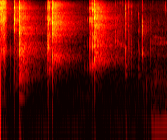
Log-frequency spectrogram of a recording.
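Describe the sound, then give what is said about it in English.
A can of pale ale being cracked open: a quick series of sharp metallic clicks and pops, each followed by a bright, fizzy hiss, fairly loud with no talking. “And let's open her up.”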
